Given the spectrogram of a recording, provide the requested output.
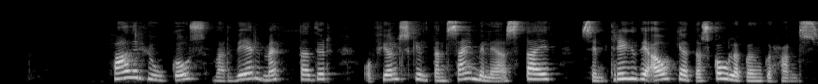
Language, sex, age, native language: Icelandic, female, 50-59, Icelandic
